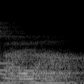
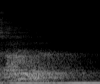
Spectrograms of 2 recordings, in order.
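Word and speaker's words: Shinar: They built a tower of Babel, and the place was called China. Isn't that curious? It sounds like China, but it's spelled S-H-I-N-A-R.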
